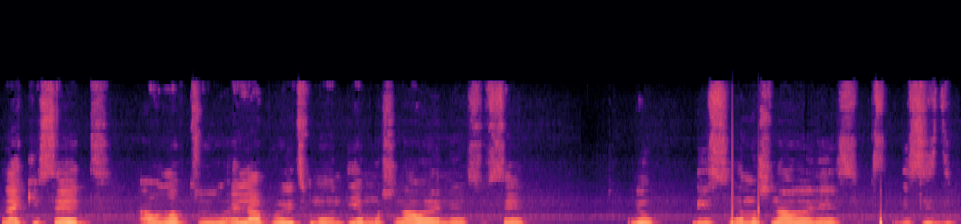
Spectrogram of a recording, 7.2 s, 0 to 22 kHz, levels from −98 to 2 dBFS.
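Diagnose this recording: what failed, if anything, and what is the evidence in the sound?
Loud pop, likely an analogue wiring transient: a double pop at 5.50–5.72 s and a single one at 6.61–6.64 s, about 15–20 dB up. Speech continues underneath, unlike a dropout.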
